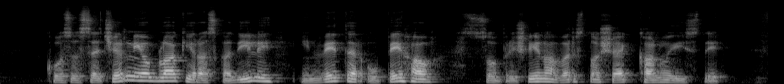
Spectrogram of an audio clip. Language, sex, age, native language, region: Slovenian, male, 30-49, Slovenian, Drava region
